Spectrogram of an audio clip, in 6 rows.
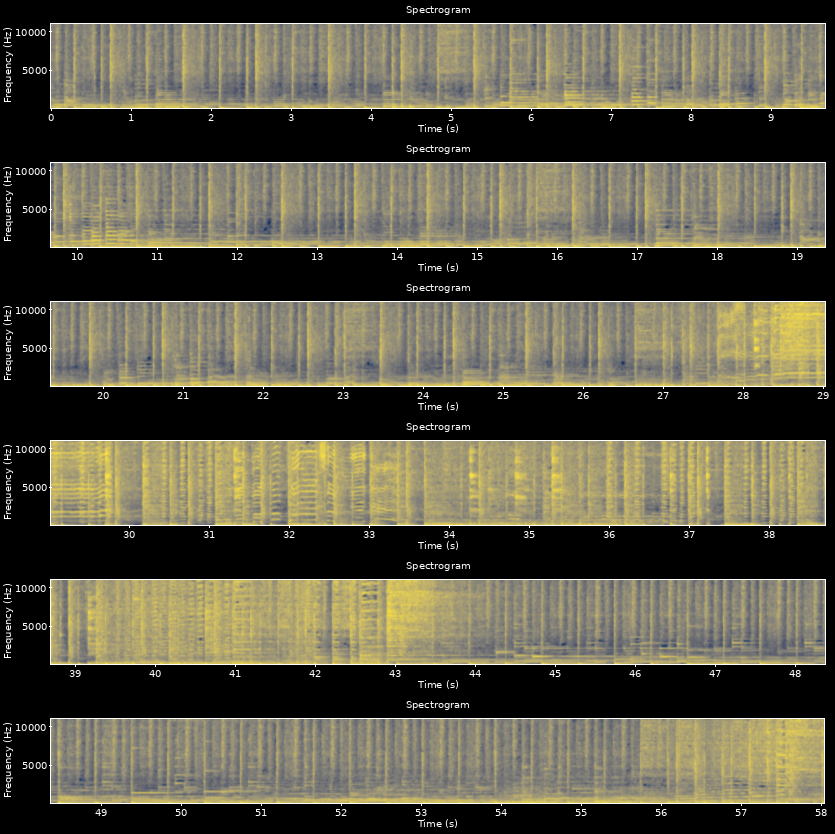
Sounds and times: Music: 0.0 - 58.0.

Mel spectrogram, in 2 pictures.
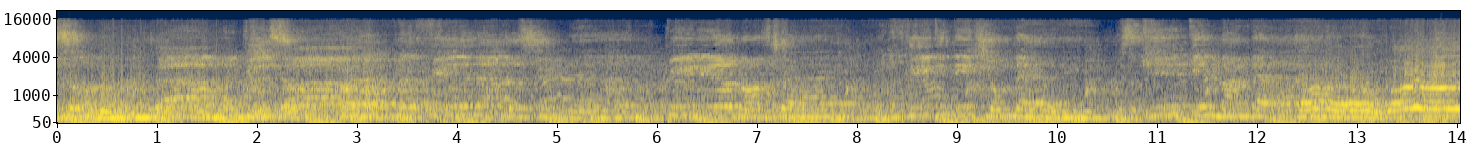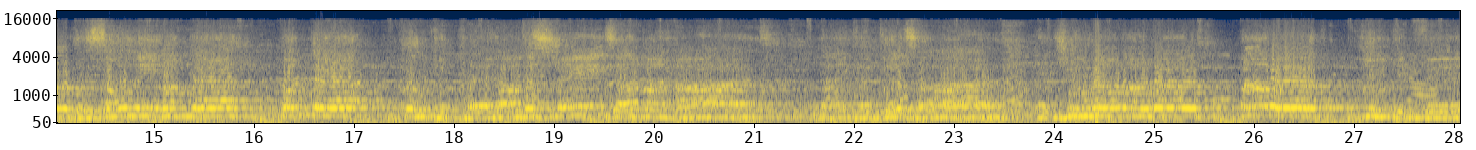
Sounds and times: Musical instrument: 0.0 - 28.0.

